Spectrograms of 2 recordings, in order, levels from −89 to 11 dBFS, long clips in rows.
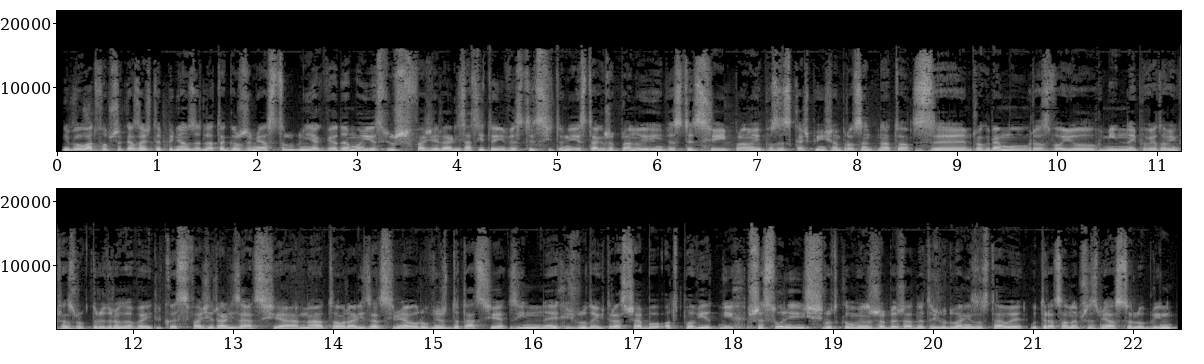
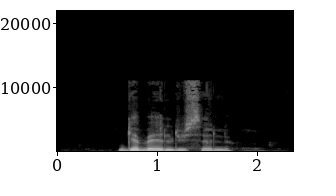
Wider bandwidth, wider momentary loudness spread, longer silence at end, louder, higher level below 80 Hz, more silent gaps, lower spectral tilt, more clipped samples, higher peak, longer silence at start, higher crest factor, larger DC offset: first, 16.5 kHz vs 11.5 kHz; second, 3 LU vs 15 LU; second, 0.05 s vs 0.6 s; first, -21 LUFS vs -26 LUFS; first, -48 dBFS vs -62 dBFS; neither; second, -5 dB/octave vs -7 dB/octave; neither; first, -6 dBFS vs -10 dBFS; second, 0.05 s vs 0.6 s; about the same, 14 dB vs 18 dB; neither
